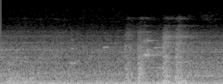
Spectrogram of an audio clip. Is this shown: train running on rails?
yes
